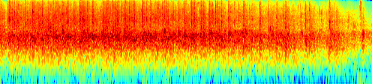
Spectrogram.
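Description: A conference audience applauds the NCCP staff, a dense, steady wash of clapping from many hands that holds for about five seconds before tapering slightly at the end.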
